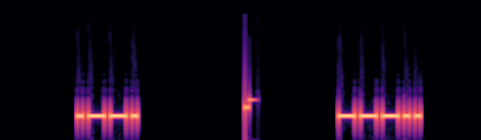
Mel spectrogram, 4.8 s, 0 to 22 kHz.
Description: Morse code, heard as a keyed tone, about 22 wpm, 700 Hz. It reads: P 8
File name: Single-Letter-Number-22wpm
